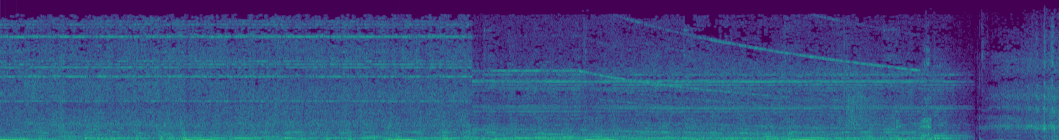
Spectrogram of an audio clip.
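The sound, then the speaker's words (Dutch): A helicopter drones steadily with a high engine whine over low, rhythmic rotor thumping, fairly loud and continuous before dropping away abruptly near the end. “Je zet er een muziekje onder, geluid van helikopters.”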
